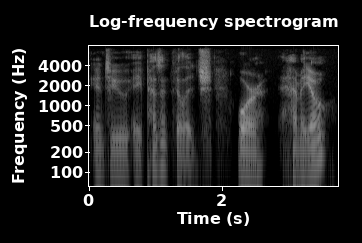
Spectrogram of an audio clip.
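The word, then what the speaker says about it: hameau: He inspired Queen Marie Antuinette to transform a remote corner of the park of Versailles into a peasant village or hameo. Hameu spell it.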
